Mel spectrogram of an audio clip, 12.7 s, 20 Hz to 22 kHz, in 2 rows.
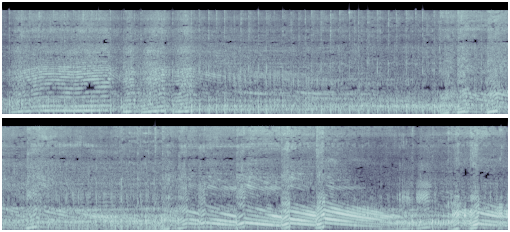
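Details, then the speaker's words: Two chainsaws, a 366 and a 70-class saw: surging and sagging under cut, revs hunting with popping. The 366 runs lean and the other swings lean and rich. Both refuse to tune, and bad gas is suspected. "the 366 is lean the 70s all over the place it's lean it's rich it's popping and farting"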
